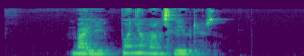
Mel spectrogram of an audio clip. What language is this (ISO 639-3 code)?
glg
